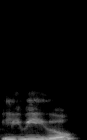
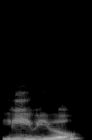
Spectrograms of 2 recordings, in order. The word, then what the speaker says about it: lívido: tilde se dan cuenta la palabra livido sería grave y como termina en vocal según la regla general no le corresponde tilde por el contrario la palabra lívido sería una palabra esdrújula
